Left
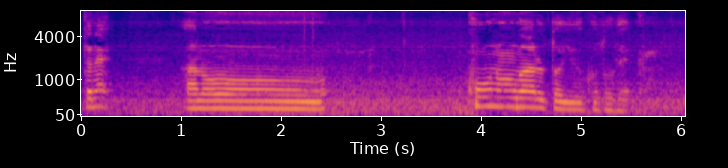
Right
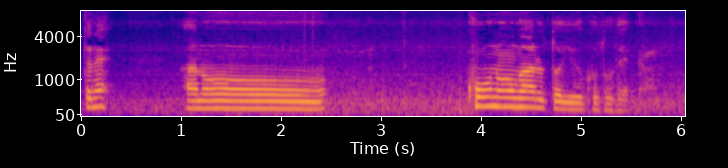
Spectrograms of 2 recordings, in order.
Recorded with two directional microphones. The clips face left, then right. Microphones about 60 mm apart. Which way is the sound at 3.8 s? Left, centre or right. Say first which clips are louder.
Right 9 dB; right.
